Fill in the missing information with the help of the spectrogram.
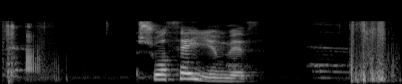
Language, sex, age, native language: Icelandic, female, 8, Icelandic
